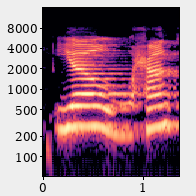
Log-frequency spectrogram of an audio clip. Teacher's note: ini dhad tidak memantul. Yadhakun. Falyawmal ladzina amanu minal kuffari yadhakun.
